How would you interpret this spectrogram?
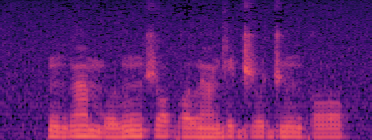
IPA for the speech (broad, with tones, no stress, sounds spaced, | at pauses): k͡p ũ˨ ɡ ã˧ m o˨ l ũ˧ ʃ ɔ˦ ɡ ɔ˧ l ã˧ ɡ e˦ d͡ʒ o˦ d͡ʒ ũ˦ ɡ ɔ˧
